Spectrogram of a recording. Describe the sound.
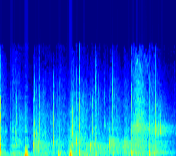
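A short burst of scattered applause from a small group, thanking a group member who put something up for them, irregular claps rising then thinning out, with brief voices and murmurs mixed in underneath.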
